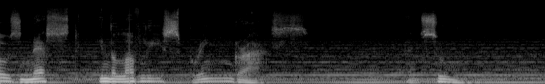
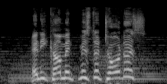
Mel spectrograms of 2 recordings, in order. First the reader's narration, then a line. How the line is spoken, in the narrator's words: shouted all the reporters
